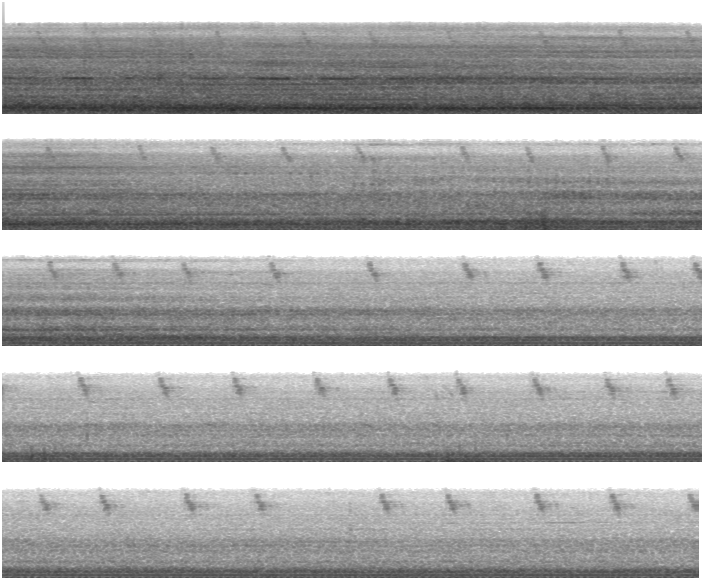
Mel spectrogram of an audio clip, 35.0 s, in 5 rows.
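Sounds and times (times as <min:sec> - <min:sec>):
freight train rumble: 0:00.0 - 0:34.9
low steady hum: 0:00.0 - 0:34.9.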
